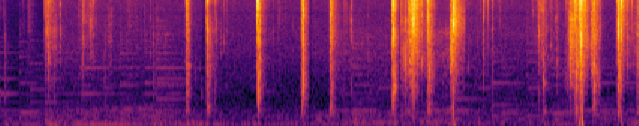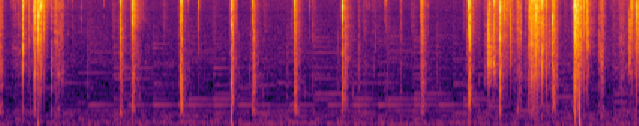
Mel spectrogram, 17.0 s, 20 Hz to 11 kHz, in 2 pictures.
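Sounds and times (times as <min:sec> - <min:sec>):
soft background music: 0:00.0 - 0:17.0
slime popping and crackling: 0:00.6 - 0:01.3, 0:02.4 - 0:04.6, 0:05.2 - 0:06.6, 0:07.2 - 0:09.4, 0:10.1 - 0:17.0.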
